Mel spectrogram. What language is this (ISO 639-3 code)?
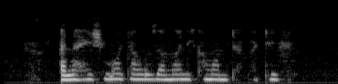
swa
